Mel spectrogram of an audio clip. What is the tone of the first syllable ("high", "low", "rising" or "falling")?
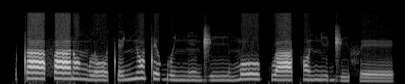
high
